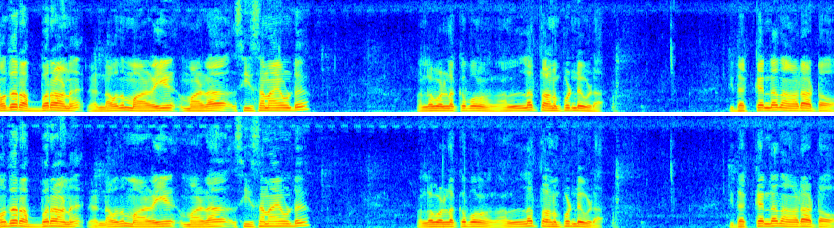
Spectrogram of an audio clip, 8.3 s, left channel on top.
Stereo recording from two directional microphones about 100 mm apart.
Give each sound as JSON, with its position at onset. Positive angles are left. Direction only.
{"t": 0.0, "sound": "a man's voice", "side_deg": 25}
{"t": 4.1, "sound": "speech", "side_deg": 45}
{"t": 4.4, "sound": "speech", "side_deg": 30}
{"t": 4.8, "sound": "speech", "side_deg": 50}
{"t": 5.6, "sound": "a man's voice", "side_deg": 20}
{"t": 7.3, "sound": "speech", "side_deg": 15}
